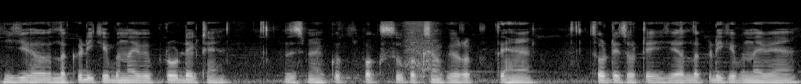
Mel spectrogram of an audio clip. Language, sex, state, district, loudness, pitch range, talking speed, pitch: Hindi, male, Rajasthan, Bikaner, -18 LUFS, 95-100 Hz, 165 wpm, 100 Hz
